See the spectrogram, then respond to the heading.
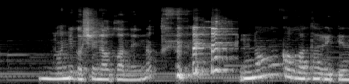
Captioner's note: laughs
